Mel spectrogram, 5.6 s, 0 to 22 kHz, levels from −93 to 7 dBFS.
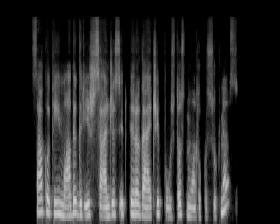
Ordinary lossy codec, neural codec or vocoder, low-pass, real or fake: Opus, 32 kbps; codec, 44.1 kHz, 2.6 kbps, DAC; 14.4 kHz; fake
